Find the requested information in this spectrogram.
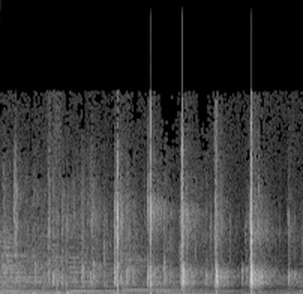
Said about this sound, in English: And if you'd give him another hand clap of praise before you're seated, thankful for the word of God today.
